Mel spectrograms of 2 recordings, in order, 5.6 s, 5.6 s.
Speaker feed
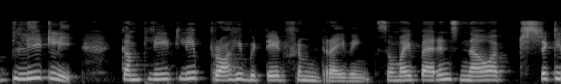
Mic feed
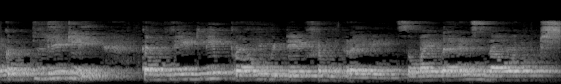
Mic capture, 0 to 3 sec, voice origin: echo only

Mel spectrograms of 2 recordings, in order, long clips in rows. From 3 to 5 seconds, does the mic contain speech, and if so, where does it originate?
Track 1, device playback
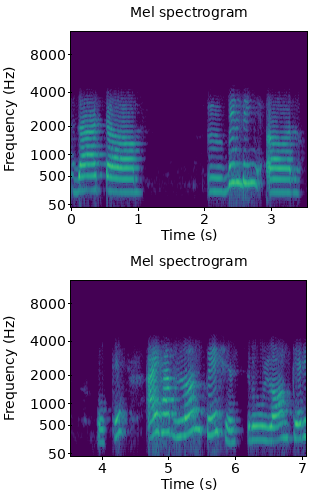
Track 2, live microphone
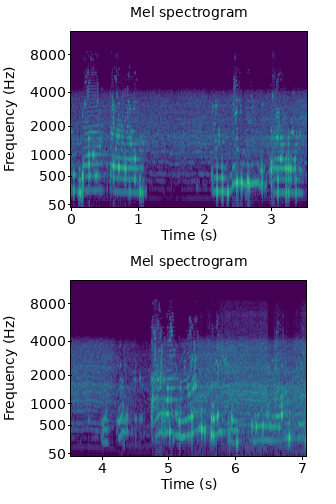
echo only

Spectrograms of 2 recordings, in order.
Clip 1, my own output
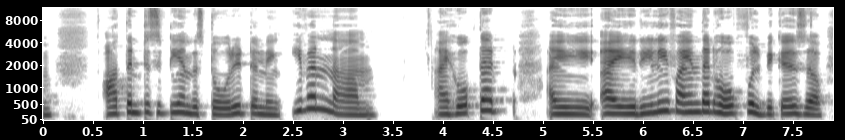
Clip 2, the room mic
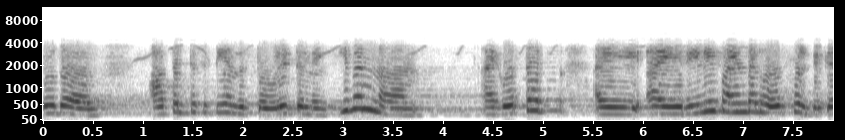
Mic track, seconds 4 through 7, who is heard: echo only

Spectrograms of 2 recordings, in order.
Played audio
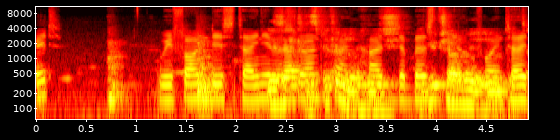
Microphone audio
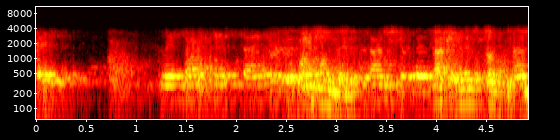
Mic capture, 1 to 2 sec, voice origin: echo only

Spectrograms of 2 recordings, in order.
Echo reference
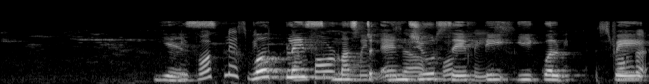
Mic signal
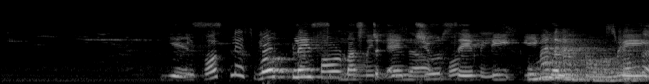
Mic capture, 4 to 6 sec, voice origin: both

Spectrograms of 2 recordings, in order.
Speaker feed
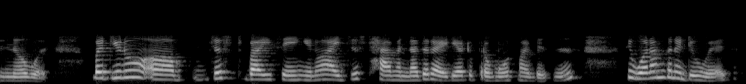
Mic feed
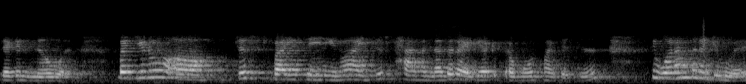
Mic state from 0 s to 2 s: echo only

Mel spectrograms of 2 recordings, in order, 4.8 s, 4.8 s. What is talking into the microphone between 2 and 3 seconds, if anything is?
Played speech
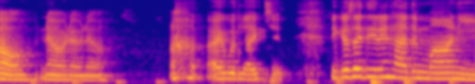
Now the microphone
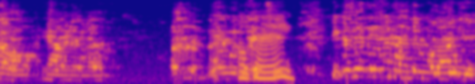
both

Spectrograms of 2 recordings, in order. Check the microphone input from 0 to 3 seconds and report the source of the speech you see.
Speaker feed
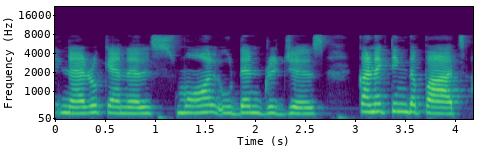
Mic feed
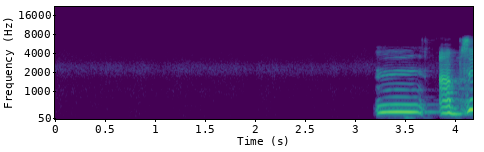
neither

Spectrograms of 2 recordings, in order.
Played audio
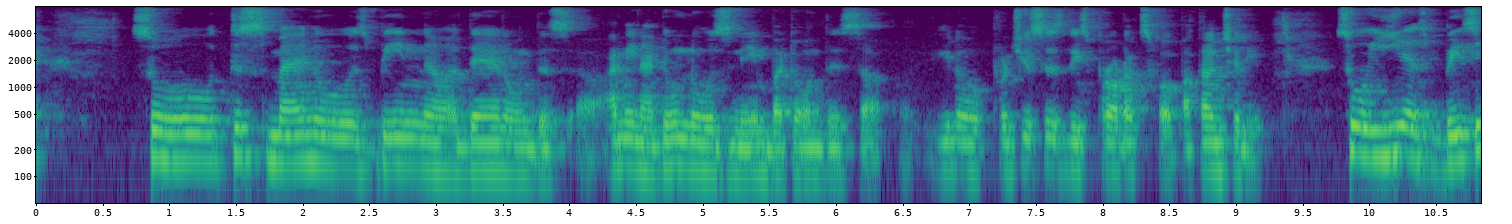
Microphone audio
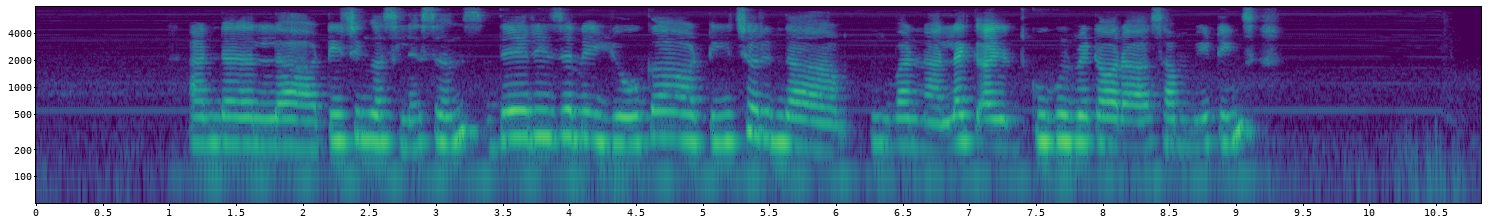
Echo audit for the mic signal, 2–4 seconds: user only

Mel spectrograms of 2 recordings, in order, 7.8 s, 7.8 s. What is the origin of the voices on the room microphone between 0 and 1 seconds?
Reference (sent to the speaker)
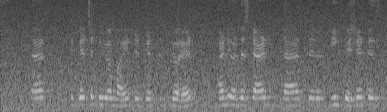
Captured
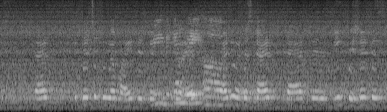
echo only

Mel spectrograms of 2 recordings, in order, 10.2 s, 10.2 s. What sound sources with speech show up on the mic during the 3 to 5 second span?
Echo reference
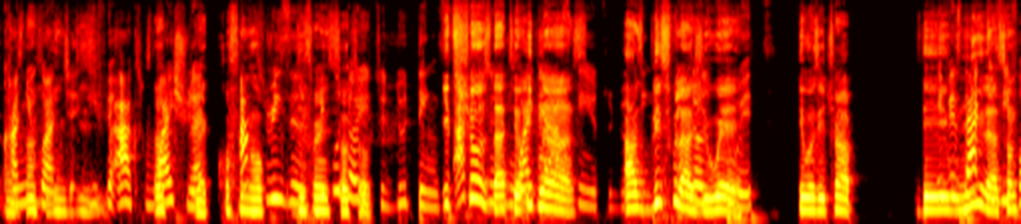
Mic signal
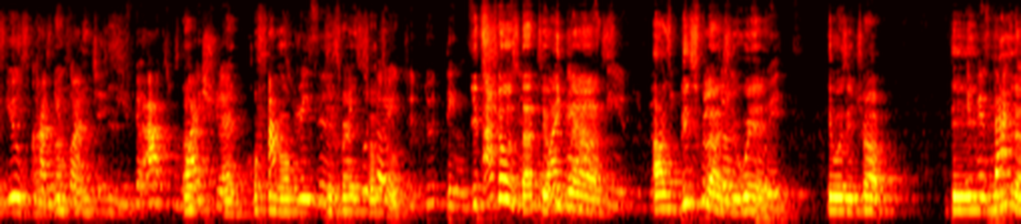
echo only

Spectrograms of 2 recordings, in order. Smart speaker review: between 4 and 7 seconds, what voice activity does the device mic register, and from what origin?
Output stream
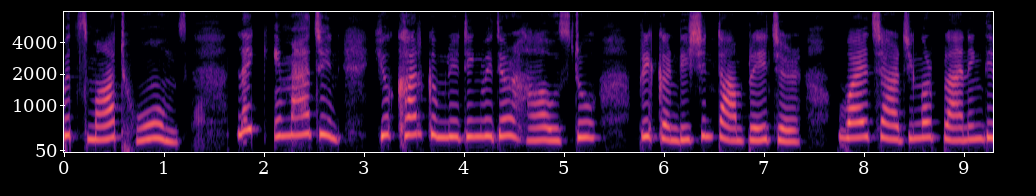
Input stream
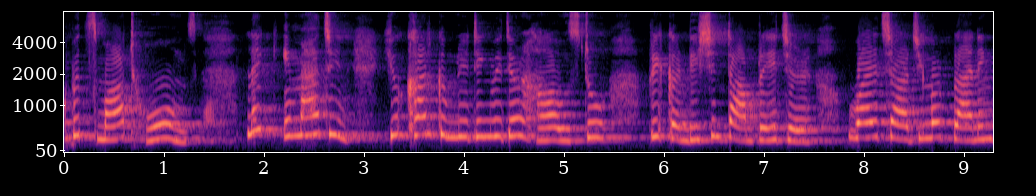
echo only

